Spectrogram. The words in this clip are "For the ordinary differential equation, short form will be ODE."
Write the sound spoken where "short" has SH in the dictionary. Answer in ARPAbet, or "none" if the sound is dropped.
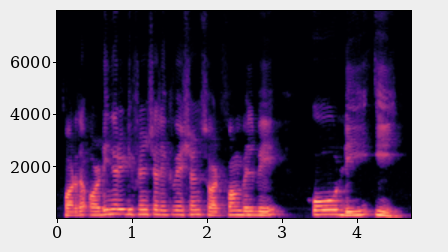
S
